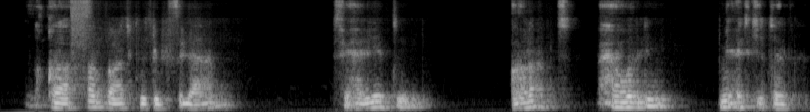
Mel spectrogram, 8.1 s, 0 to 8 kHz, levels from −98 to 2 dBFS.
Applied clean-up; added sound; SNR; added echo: neural mask model DeepFilterNet 3.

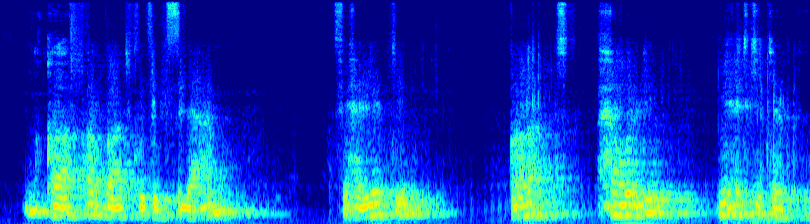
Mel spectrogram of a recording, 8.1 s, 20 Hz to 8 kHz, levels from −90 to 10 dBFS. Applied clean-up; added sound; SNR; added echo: neural separator model SepFormer DNS4.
